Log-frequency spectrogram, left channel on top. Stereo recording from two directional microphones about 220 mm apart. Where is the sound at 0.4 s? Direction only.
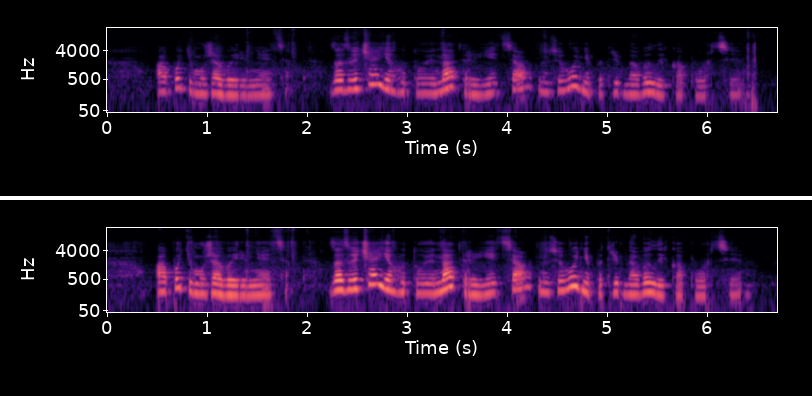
45° right (ahead or behind).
